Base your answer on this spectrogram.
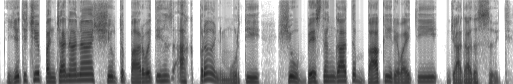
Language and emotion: Kashmiri, neutral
